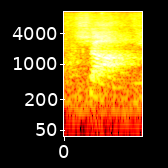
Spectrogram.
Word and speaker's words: Shaw: c25 area Governor Mandy Shaw Mandy Mandy I always like to make certain I call people with their mama name them your last name is it pronounced sha or sh sha got sha perfect thank you Mandy making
